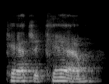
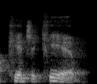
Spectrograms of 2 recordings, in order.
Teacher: The vowels are moving kind of up in front in the mouth. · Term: northern cities vowel shift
